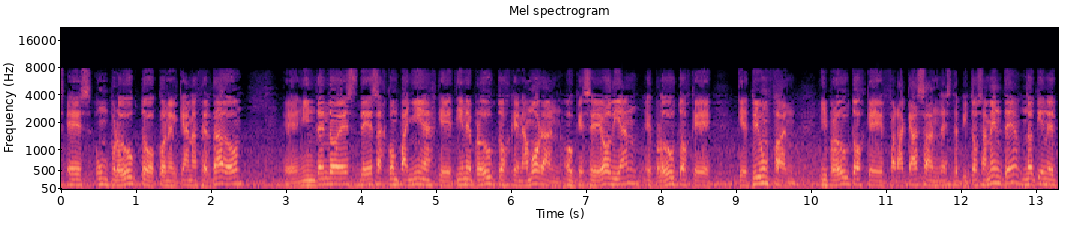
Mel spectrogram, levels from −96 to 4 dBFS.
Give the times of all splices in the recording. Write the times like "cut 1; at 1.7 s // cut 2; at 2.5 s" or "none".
none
